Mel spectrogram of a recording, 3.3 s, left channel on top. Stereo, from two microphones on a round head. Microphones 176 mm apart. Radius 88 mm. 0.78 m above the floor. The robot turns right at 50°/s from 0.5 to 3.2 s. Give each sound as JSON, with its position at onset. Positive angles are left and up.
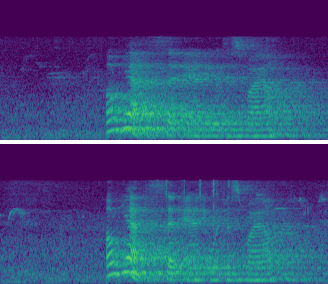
{"t": 1.1, "sound": "a woman speaking", "azimuth_deg": -100, "distance_m": 0.6}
